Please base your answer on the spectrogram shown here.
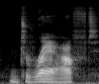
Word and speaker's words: Draught: There's the Draught, or Draft is, I guess, the correct pronunciation. But this is the Draught here, the GHT, is the British spelling.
